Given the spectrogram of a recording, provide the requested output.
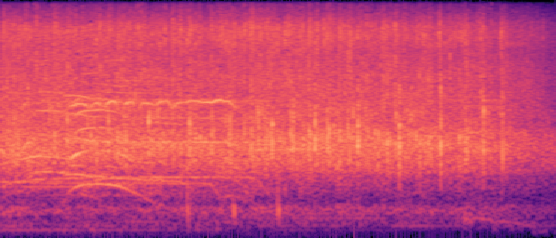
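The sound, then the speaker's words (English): A large church audience applauds and cheers steadily to thank God, dense clapping with whoops and shouts rising over it, the noise tapering slightly toward the end. “Put your hands together, make some noise.”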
